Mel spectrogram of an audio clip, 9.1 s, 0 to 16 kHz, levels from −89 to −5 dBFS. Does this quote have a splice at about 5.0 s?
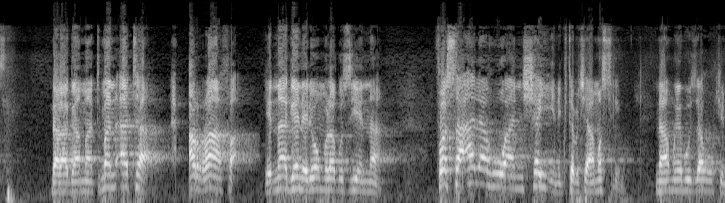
no; 1 cut; at 3.3 s

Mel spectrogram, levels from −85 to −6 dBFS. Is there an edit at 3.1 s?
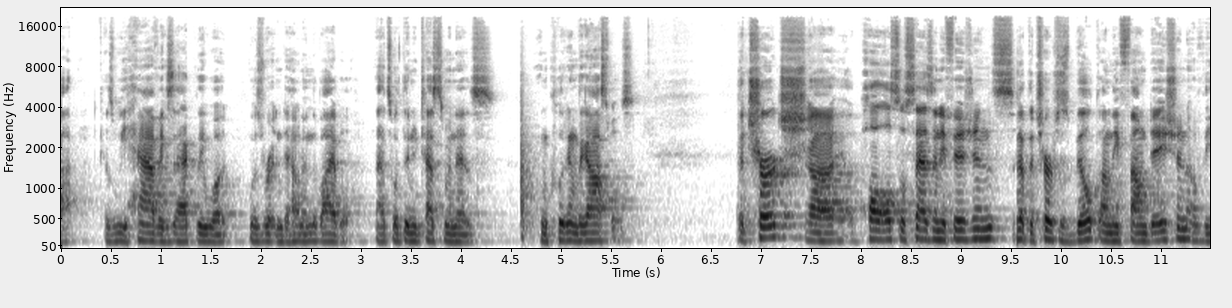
no; 2 cuts; at 6.8 s, 9.6 s

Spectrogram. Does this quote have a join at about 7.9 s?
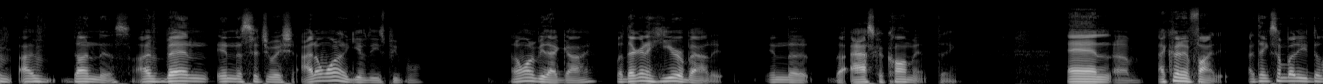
no; 1 cut; at 6.0 s

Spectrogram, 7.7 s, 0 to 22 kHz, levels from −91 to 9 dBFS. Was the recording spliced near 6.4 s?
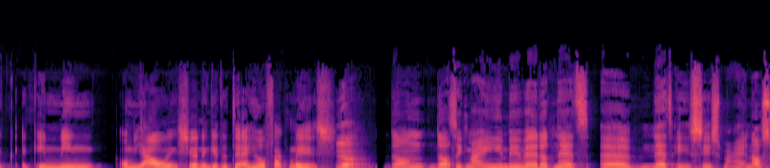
no; 1 cut; at 3.7 s

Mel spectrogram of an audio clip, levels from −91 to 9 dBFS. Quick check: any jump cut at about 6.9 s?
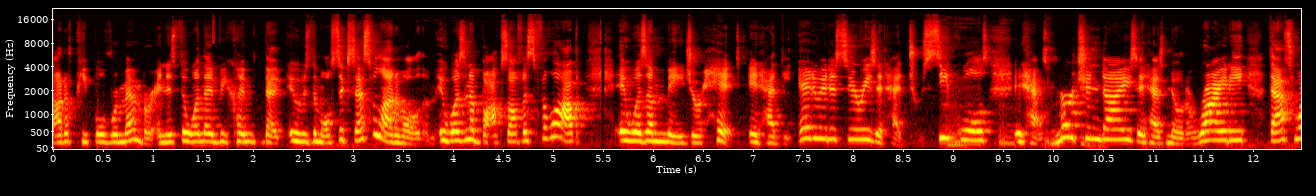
no; 0 cuts

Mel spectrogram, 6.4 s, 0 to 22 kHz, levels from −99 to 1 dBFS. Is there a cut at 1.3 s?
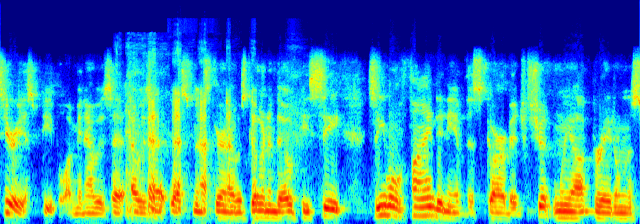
no; 1 cut; at 5.3 s

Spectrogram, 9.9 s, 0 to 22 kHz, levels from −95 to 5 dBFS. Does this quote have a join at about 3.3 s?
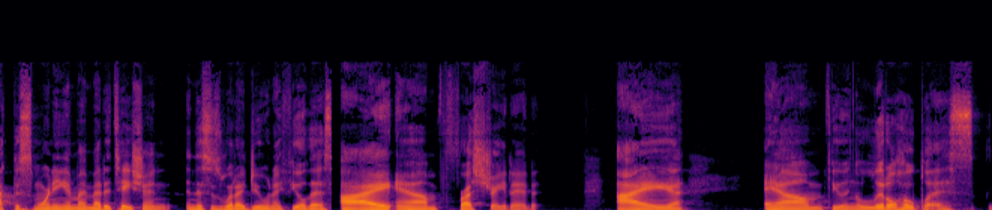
yes; 1 cut; at 3.3 s

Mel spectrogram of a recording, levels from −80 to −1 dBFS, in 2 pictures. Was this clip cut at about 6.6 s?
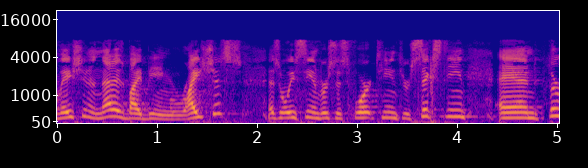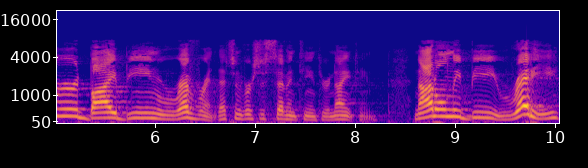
no; 1 cut; at 4.9 s

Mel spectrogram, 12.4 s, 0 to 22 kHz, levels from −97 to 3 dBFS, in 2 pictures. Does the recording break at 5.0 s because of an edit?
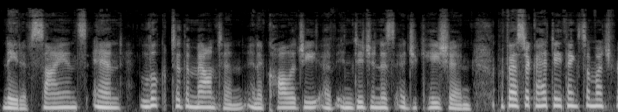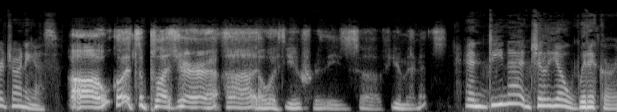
no; 3 cuts; at 6.8 s, 8.8 s, 10.7 s

